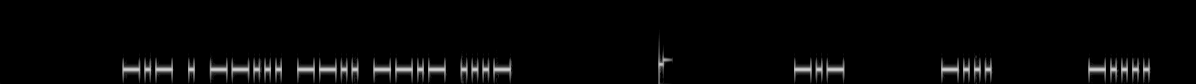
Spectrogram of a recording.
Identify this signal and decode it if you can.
Morse code, heard as a keyed tone, about 21 wpm, spaced as for 14 wpm, 700 Hz. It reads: KE7ZQV KB6
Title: USA Call Signs - 6 Characters - 6x Character Spacing - 22wpm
